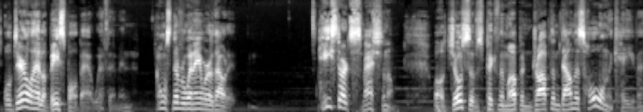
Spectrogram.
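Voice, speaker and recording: An actor playing a folksy, rambling old American hermit in a radio drama, with a gravelly, raspy voice and an excitable rustic manner. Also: male voice, on the high side, a little fast, faint music behind, full character voice. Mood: excited. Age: older.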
